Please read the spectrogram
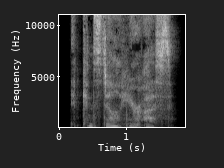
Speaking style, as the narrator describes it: whispered

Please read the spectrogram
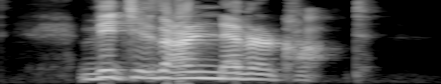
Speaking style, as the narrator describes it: snapped the Grand High Witch

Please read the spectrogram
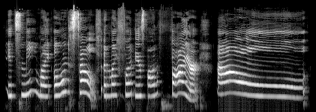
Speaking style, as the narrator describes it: wailed

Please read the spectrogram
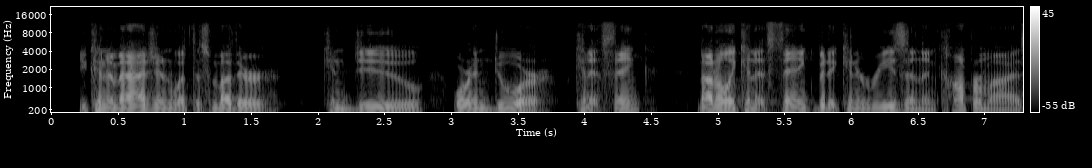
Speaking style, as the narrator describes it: said the Creator

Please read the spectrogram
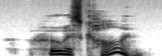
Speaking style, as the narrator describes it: she faltered

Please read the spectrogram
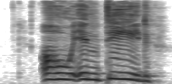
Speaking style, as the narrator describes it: cried the poor princess

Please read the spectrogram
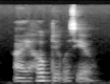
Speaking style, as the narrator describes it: he replied

